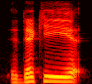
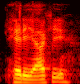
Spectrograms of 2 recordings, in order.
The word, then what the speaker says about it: Hideaki: and I I want to make sure I pronounced this correctly I guess well obviously Herman Holst but the other one is hiiki nishino hideaki hideaki thank you hideaki nishino okay so he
